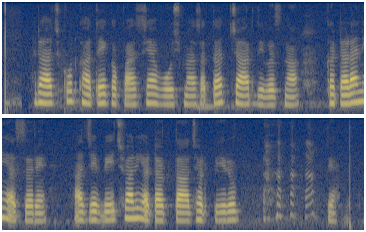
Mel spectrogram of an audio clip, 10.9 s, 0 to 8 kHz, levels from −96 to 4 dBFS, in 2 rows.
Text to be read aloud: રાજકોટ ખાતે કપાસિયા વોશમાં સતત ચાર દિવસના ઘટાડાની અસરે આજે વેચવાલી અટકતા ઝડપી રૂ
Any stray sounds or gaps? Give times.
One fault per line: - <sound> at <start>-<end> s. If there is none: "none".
- laugh at 9.3-10.2 s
